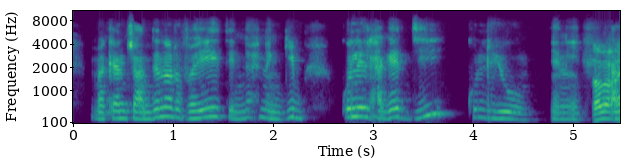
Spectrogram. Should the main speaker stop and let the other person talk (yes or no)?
yes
